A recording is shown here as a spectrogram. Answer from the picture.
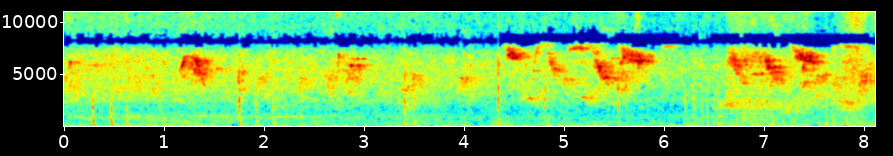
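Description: Near silence in a garden: faint birds chirping in the background, with a few light ticks in the first couple of seconds.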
